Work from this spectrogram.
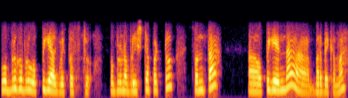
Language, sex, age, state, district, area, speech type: Kannada, female, 60+, Karnataka, Mysore, urban, conversation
